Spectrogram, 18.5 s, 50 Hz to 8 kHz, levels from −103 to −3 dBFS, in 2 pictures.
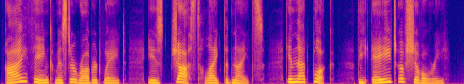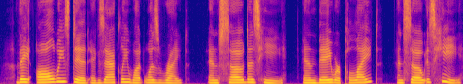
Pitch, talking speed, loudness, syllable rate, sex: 240 Hz, 115 wpm, -17 LUFS, 3.2 syllables/s, female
